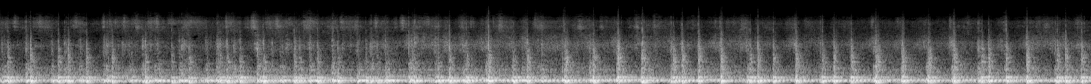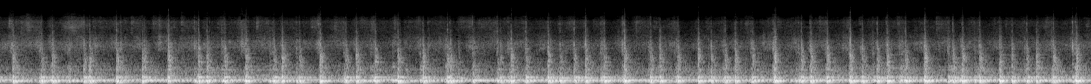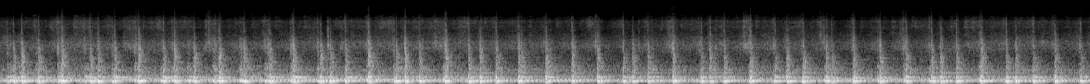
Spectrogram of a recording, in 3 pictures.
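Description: Danza Azteca drumming on a large upright huehuetl drum: a fast, steady, driving beat of closely spaced strokes that carries the dance.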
